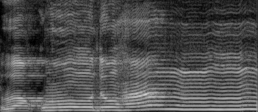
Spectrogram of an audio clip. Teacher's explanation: سین کا خیال رکھنا ہے، اس کو سین پڑھنا ہے، سیٹی بجانی ہے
